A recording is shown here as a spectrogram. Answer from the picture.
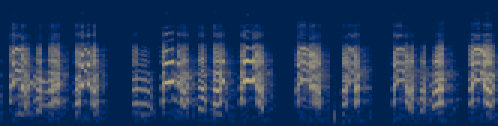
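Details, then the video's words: Chukar partridge, described as a farm bird, giving harsh, throaty clucking notes in short bursts of two to four, with brief pauses between groups, fairly loud and clear against a quiet background. "Farmi chakor francolin voice |chakor ki awaaz | chakor farmi"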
